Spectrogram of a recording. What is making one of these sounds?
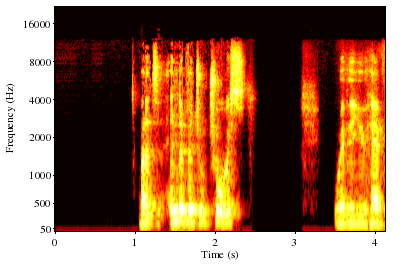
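An older man speaks calmly over an online call.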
